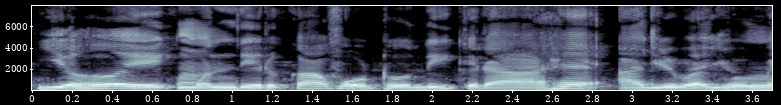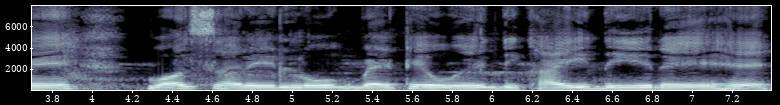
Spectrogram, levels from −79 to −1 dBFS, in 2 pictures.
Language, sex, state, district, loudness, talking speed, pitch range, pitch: Hindi, female, Uttar Pradesh, Jyotiba Phule Nagar, -13 LUFS, 170 wpm, 150-165 Hz, 155 Hz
